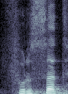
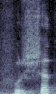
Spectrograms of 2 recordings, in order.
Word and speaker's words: فرصت: رہے ہیں آپ کے۔ فرصت ہے، وہ فرشت نہیں ہے، شین سے آ رہا آپ کا۔ فرصت ہے،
